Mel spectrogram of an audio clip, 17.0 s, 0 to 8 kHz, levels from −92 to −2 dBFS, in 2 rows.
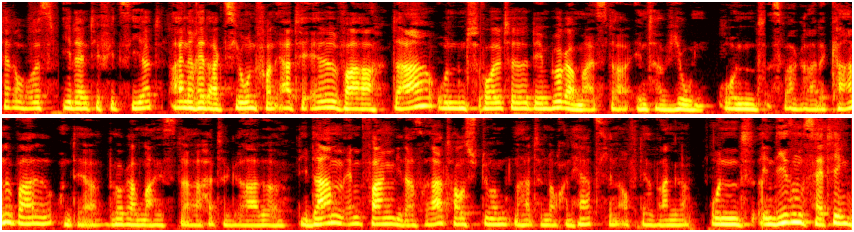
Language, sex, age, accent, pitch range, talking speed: German, male, 60-79, German, 140-160 Hz, 140 wpm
